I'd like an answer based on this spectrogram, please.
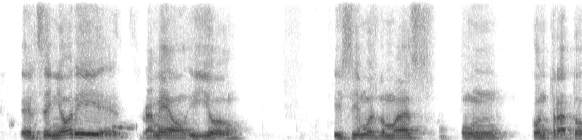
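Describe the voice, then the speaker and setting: In a room with audible echo, a man speaks in a fairly high voice with ordinary pitch variation. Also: very even loudness. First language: Spanish. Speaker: landlord in eviction case. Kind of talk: court testimony.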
